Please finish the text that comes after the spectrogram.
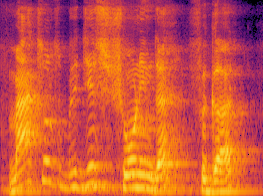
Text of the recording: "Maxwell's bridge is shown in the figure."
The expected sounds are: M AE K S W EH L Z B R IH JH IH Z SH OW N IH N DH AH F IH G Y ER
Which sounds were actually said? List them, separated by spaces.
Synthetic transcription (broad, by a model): M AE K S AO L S B R IH JH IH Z SH OW N IH N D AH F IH G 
